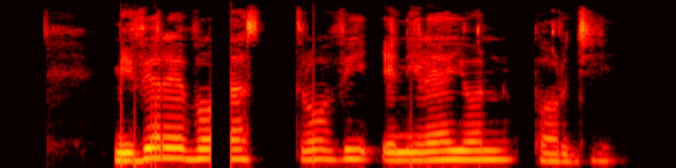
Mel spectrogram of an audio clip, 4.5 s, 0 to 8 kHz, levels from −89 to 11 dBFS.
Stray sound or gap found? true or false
true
